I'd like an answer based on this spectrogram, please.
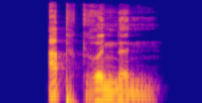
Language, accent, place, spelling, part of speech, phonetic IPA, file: German, Germany, Berlin, Abgründen, noun, [ˈapˌɡʁʏndn̩], De-Abgründen.ogg
- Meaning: dative plural of Abgrund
